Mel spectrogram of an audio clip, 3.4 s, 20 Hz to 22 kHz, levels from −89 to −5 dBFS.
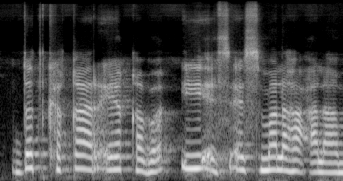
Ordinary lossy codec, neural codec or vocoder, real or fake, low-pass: none; codec, 44.1 kHz, 7.8 kbps, DAC; fake; none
